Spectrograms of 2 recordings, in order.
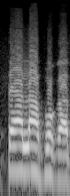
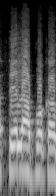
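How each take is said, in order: First: তেলাপোকা as "tyæ-lapoka", with an open "æ"; open-æ pronunciation. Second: তেলাপোকা as "te-lapoka", with a close "e"; close-e pronunciation. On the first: Teacher showing how we really say it, open-æ pronunciation. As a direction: open the first vowel of তেলাপোকা to "æ". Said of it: "অ্যা হয়ে যাচ্ছে". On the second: Teacher showing what we do not say, spelling pronunciation. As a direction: keep the first vowel of তেলাপোকা a written "e". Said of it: "তো বলি না". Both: Shown as a demonstration.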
